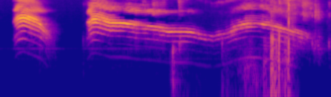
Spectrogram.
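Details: A rescued kitten gives a short high meow, then a longer drawn-out one, crying repeatedly around its carer in the kitchen to hurry its food.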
